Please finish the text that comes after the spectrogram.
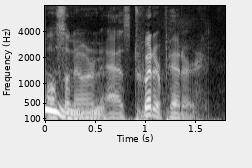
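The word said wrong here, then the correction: twitterpated: Twitter pated. – Twitter pated. I said it wrong.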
